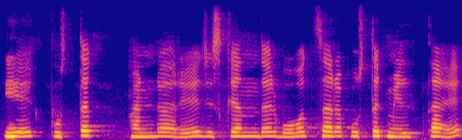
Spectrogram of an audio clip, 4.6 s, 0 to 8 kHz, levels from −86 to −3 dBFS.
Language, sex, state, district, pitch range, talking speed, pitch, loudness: Hindi, female, Odisha, Khordha, 230-250 Hz, 155 wpm, 235 Hz, -18 LUFS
